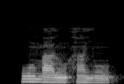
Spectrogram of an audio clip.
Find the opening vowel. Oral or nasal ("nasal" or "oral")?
nasal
